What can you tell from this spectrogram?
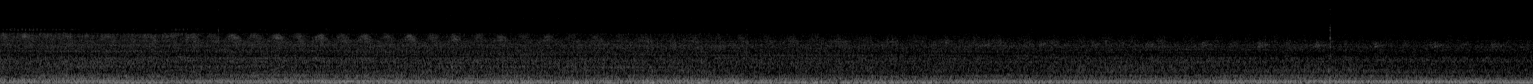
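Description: Bell 47 helicopter's piston engine idling with the rotors turning slowly: a steady low drone.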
